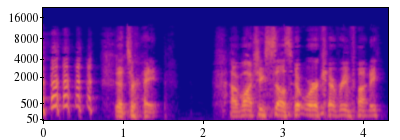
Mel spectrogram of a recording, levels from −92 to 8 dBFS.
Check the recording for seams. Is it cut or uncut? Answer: uncut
